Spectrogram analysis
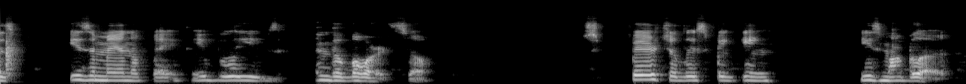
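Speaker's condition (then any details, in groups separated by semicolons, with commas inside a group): Cerebral palsy; uses a wheelchair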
